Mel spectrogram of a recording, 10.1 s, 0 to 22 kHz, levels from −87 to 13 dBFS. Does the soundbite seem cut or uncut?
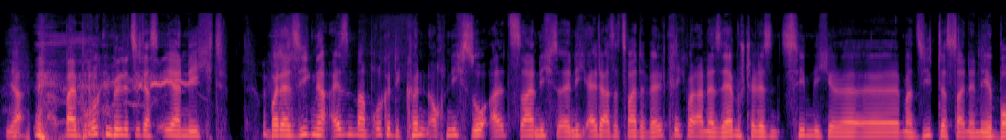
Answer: cut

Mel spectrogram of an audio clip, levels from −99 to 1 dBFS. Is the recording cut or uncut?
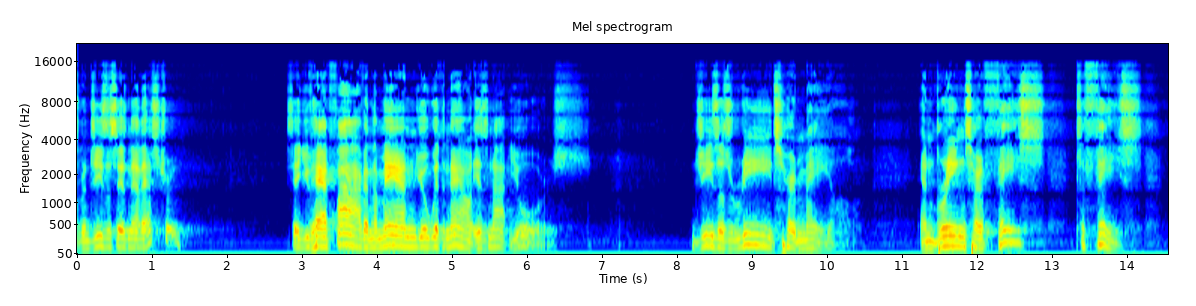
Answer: uncut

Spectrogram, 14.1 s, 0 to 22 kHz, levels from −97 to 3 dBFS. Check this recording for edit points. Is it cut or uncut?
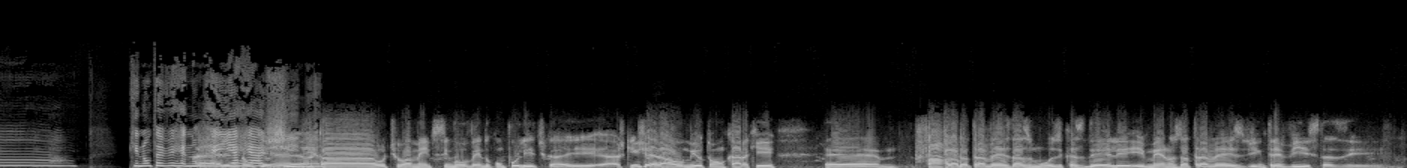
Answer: cut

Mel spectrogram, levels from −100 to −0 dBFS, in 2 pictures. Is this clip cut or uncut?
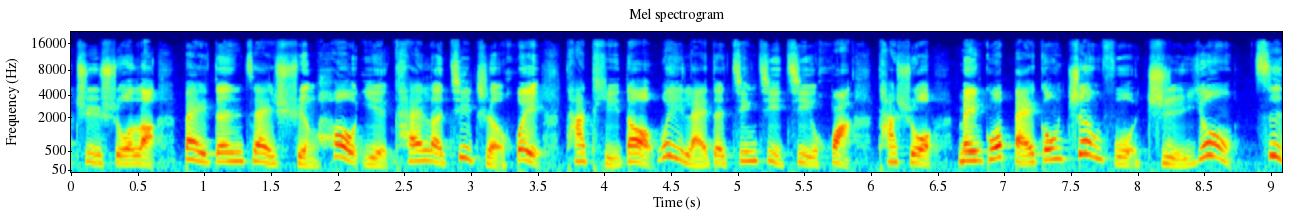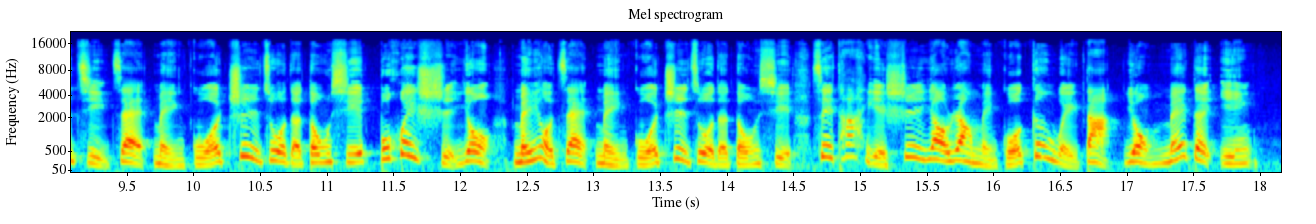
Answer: uncut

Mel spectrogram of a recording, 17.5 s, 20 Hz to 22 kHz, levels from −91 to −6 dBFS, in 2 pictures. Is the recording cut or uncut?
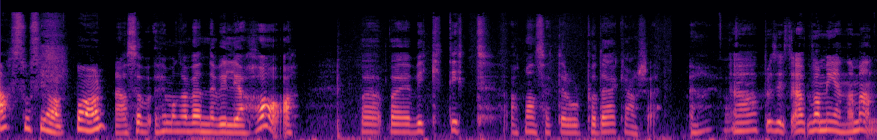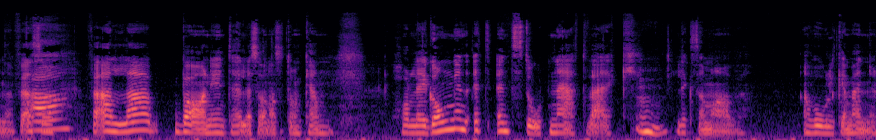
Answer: cut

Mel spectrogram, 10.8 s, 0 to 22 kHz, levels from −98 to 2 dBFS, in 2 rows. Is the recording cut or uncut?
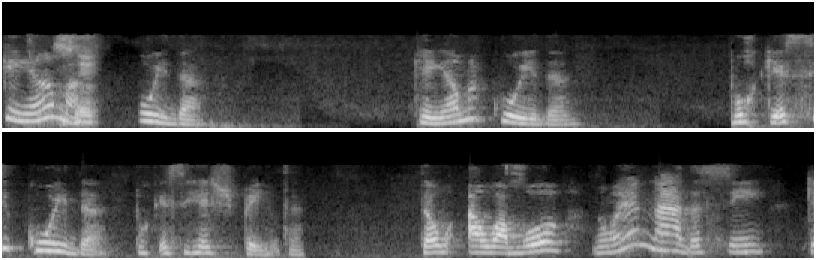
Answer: uncut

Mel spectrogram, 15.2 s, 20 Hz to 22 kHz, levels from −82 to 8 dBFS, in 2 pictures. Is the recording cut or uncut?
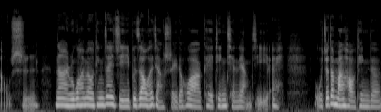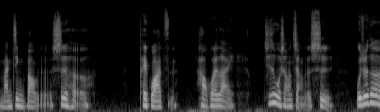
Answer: uncut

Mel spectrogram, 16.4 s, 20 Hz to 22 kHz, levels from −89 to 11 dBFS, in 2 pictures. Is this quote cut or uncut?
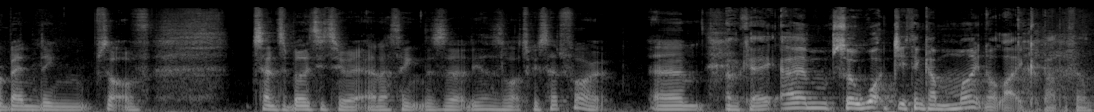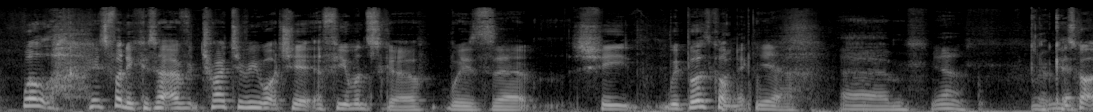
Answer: cut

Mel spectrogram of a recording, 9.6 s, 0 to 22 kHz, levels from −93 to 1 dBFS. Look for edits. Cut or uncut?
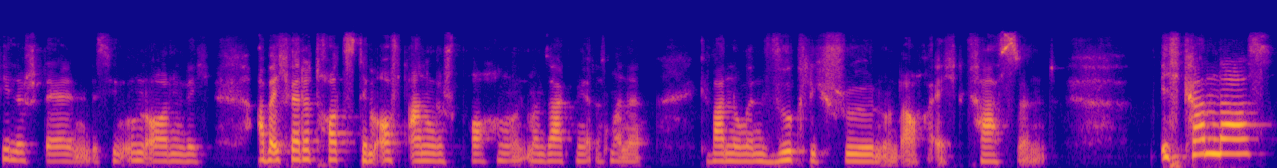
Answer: uncut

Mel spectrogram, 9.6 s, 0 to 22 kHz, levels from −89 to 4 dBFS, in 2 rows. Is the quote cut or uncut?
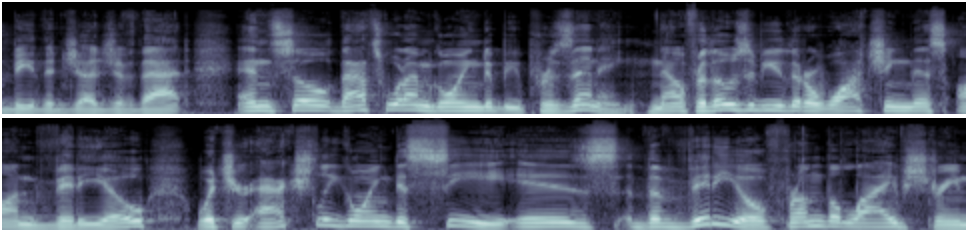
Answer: uncut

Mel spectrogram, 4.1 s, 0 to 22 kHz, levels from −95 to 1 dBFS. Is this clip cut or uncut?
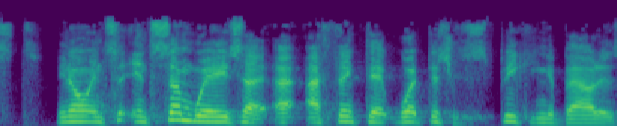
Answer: cut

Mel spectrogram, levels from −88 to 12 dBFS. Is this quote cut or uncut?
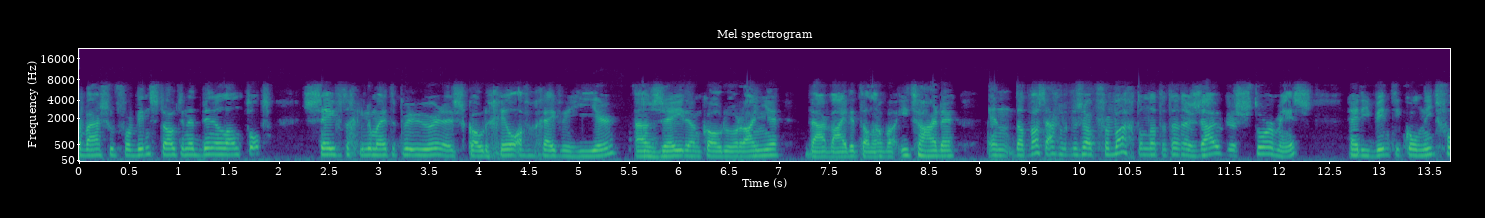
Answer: cut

